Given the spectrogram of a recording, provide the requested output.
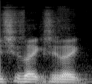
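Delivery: usual speaking voice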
